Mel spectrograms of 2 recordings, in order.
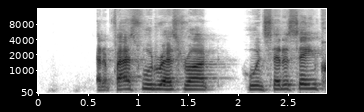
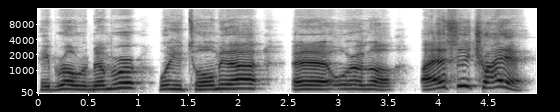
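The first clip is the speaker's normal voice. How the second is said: imitating young comedian; 3 dB louder than usual. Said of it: "a month later, they'll go".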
